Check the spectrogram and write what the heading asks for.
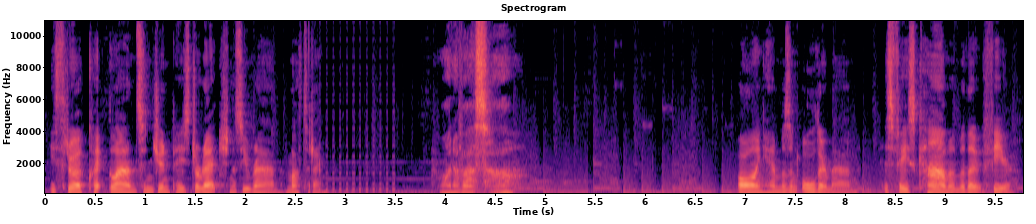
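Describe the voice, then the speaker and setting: Lady with a low voice reading out game story narration, bit of music under her. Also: fairly bright tone. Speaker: streamer narrating a game playthrough.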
